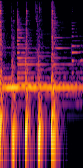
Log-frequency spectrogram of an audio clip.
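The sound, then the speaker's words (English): Five firm knocks on a door in a steady, evenly spaced rhythm, each a dull low thud with a sharp edge, over a faint sustained tone. “The next week, a knock came at her door.”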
